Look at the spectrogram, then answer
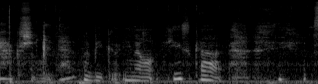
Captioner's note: laughs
